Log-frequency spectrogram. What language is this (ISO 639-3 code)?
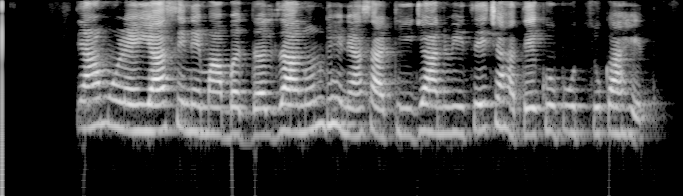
mar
